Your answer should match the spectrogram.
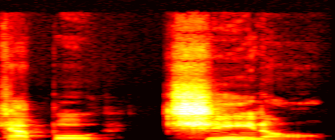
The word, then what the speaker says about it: cappuccino: So we see all the vowel sounds are pronounced in that. We also see that we have a soft sound with that C for chi, cappuccino.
